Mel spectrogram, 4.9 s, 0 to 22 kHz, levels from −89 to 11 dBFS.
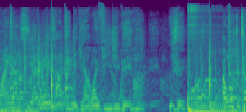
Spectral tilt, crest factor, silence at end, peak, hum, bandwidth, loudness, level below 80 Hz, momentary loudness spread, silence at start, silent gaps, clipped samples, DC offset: -4.5 dB/octave; 16 dB; 0 s; 0 dBFS; none; 19 kHz; -17 LUFS; -22 dBFS; 9 LU; 0 s; none; under 0.1%; under 0.1%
